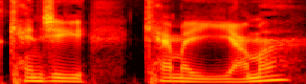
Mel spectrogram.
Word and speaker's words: Kenji Kamiyama: It's Kenji Kamiyama.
